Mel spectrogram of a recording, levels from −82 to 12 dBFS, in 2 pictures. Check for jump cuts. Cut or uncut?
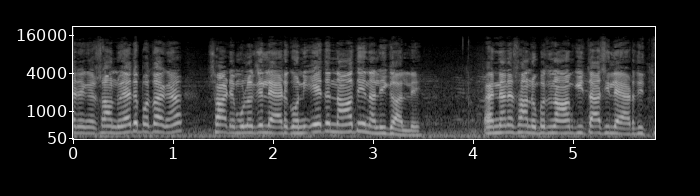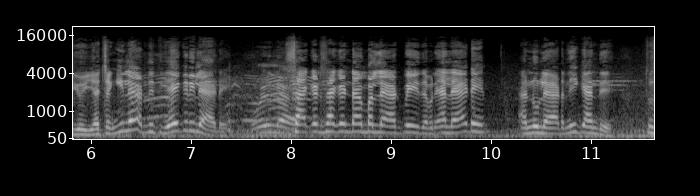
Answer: uncut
